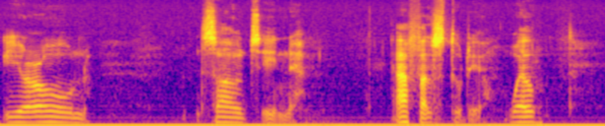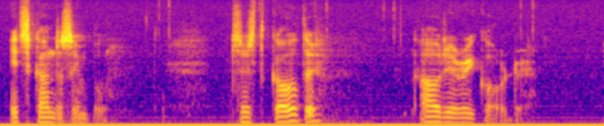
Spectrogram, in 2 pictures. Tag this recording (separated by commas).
Speech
